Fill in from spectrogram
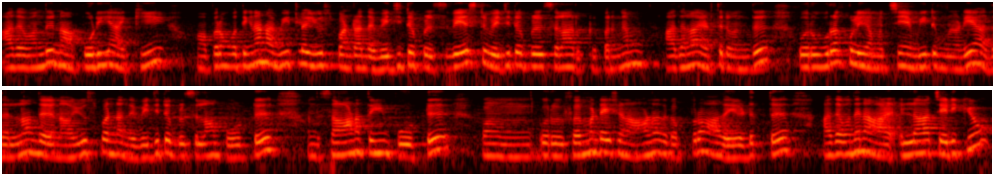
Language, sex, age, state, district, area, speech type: Tamil, female, 30-45, Tamil Nadu, Tiruchirappalli, rural, spontaneous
